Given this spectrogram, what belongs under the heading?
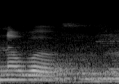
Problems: constant background noise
